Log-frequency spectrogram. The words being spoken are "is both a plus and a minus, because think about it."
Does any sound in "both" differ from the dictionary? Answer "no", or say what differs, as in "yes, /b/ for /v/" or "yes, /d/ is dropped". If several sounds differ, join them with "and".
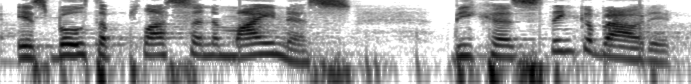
no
